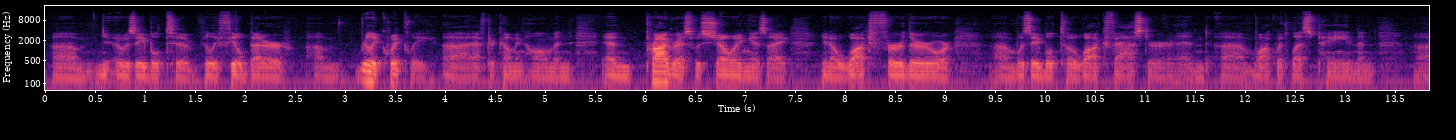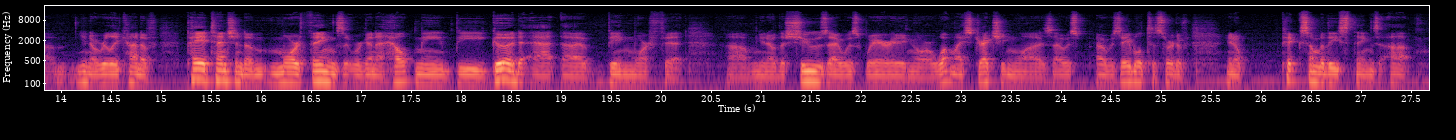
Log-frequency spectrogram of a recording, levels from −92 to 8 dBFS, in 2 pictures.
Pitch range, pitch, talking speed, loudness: 80-105 Hz, 90 Hz, 200 wpm, -24 LUFS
